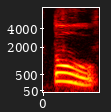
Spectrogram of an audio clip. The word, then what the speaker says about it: to: Tu, bacanya tu ya, bukan to. Jadi tu.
